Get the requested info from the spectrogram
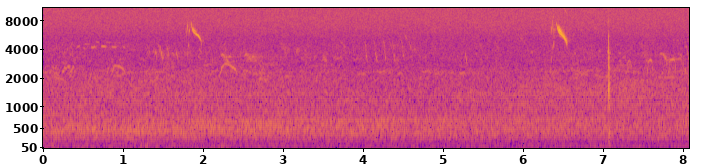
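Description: Open-country ambience: scattered short, high bird chirps and calls over a steady background hiss, with a single sharp click about seven seconds in.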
